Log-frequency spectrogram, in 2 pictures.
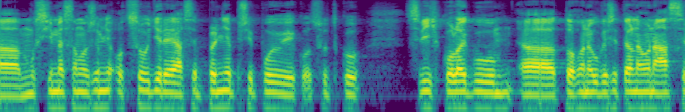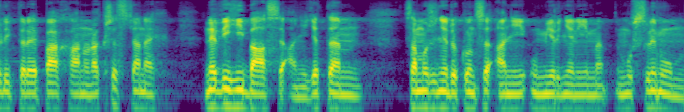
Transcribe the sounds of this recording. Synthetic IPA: musiːmɛsamozr̝ɛjmɲɛʔo̞t̪so̞wɟɪt̪ajaːsɛpl̩ɲɛpr̝̥ɪpo̞jujɪkʔo̞t̪sut̪ku | sviːxko̞lɛɡuːt̪o̞ɦo̞nɛuvjɛrɪt̪ɛlnɛːɦo̞naːsɪliːk̚t̪ɛɾɛːjɛpaːxaːno̞nakr̝̥ɛscanɛx | nɛvɪɦiːbaːsɛʔaɲɪɟɛt̪ɛmsamozr̝ɛjmɲɛdo̞ko̞nt͡sɛʔaɲɪʔumiːɾɲɛniːmːuslɪmuːm

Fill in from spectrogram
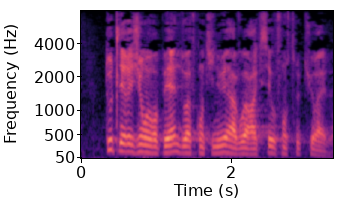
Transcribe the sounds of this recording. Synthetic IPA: t̪ut̪leʁeʒjɔ̃øʁɔpeɛnd̪wav̥kɔ̃t̪ʰinɥeaːvwaʁaksɛofɔ̃st̪χyk̚t̪ʰyʁɛl

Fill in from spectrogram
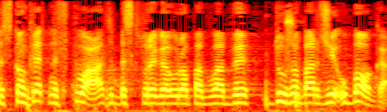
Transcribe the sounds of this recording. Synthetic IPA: ɔjɛst̪kɔŋkɾɛt̪nɘfkwad̪bɛskt̪uɾɛɡɔɛwɾɔpabɘwabɘd̪uʐɔbaɾd͡ʑejubɔɡa̰

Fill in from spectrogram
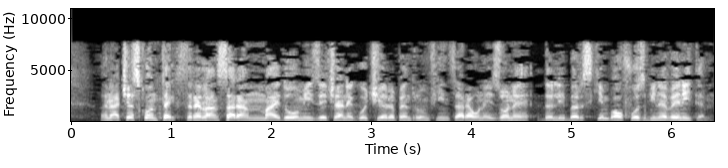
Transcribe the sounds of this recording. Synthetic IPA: ɨnat͡ʃe̞st̪̚ko̞nt̪e̞kst̪re̞lansaɾeaɨnmajd̪o̞əmijze̞t͡ʃeane̞ɡo̞t͡ʃie̞ɾepent̪ɾuɨnfiːnt̪saɾeaune̞jzo̞ne̞d̪elibe̞rskʲimbawfo̞st̪̚bine̞ve̞nit̪e̞

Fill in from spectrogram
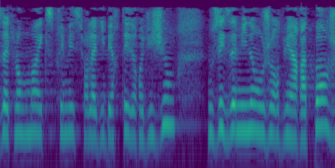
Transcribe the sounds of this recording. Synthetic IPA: zɛt̪lɔ̃ɡmɑ̃ɛkspχimesyʁlalibɛʁt̪ed̪əʁəliʒjɔ̃nuzɛɡzaminɔ̃oʒuʁd̪ɥiɛ̃ʁapɔʁʒ

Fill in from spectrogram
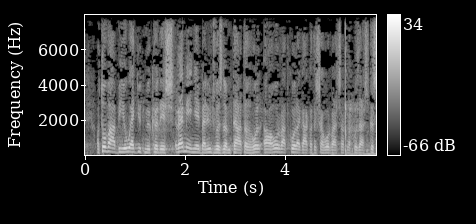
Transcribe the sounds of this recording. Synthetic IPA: ɒt̪o̞vaːbːijoːɛɟːyt̪myːkød̪eːʃrɛmeːɲeːbɛnyd̪vø̞zlømt̪ɛɦaːt̪ɒɒɦo̞rvaːt̪ko̞lːɛɡaːkɒt̪eːʃɒɦo̞rvaːt̪t͡ʃɒt̪lɒko̞zaːʃt̪̚køs

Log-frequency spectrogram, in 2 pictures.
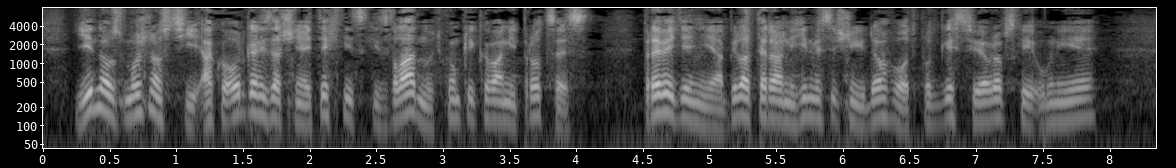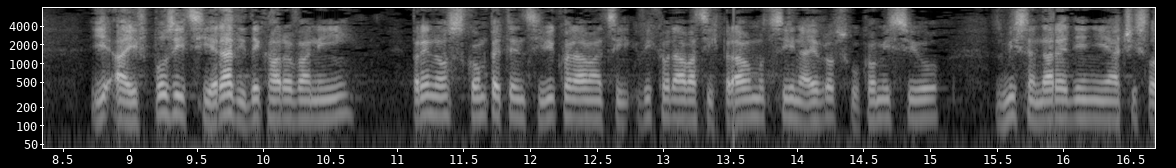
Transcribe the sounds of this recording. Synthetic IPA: jɛd̪nɔʊzmɔʒnɔsciːʔakɔɔɾɡanizat͡ʃɲɛajt̪ɛxnit͡skizʋlaːd̪nuckɔmplikɔʋaniːpɾɔt͡sɛs | pɾɛʋɛɟɛɲɪabilat̪ɛɾaːlniɣinʋɛst̪it͡ʃniːɣd̪ɔɦʊɔt̪pɔd̪ɡɛst͡siɔɛʊɾɔːpskɛjuːniɛ | jɛʔajfpɔziːt͡siːɾad̪id̪ɛklaɾɔʋaniː | pɾɛnɔskɔmpɛt̪ɛnt͡siːʋikɔnaːʋat͡sixpɾaːʋɔmɔt͡siːnaɛʊɾɔːpskukɔmisiu | vzmislɛnaɾɪaɟɛɲɪat͡ʃiːslɔ

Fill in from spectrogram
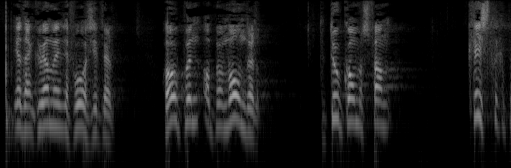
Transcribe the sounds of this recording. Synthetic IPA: jaːdɑŋkyʋɛlˠməneːɹdəvoːɹzɪtər | howpənɔpənʋɔndər | d̥ətukɔmstfɑn | krɪstələkəp

